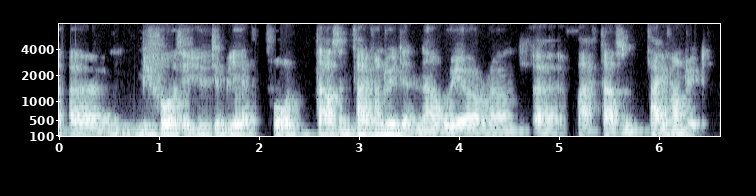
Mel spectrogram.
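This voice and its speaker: Speaking in a French accent at a medium pitch, a man keeps a moderate pace with hardly any pauses and monotone, flat intonation. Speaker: winemaker. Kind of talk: interview. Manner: halting, many fillers.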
